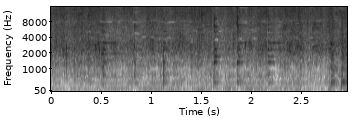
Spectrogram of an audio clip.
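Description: Prawns frying in a pan for a spicy dahi prawn dish, a continuous loud sizzle punctuated by regular scraping stirs and turns, close up with no voices.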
